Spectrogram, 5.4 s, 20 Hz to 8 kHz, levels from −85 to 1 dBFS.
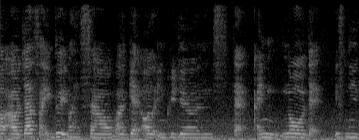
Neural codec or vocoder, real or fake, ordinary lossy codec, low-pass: none; real; none; none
